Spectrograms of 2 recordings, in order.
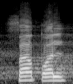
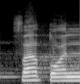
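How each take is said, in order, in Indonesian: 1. Bunyi akhirnya dipotong pendek. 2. Bunyi akhirnya ditahan dan dipanjangkan. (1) "tidak dibaca fatal" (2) "ditahan dan dipanjangkan dua harokat"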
